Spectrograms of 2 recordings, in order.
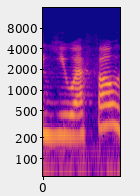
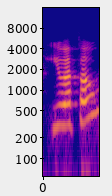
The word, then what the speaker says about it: UFO: ufo we say a ufo and the reason is because of the way we pronounce that letter u it kind of starts with the y sound not really a vowel sound so it's kind of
